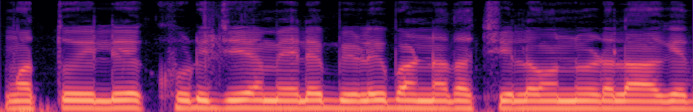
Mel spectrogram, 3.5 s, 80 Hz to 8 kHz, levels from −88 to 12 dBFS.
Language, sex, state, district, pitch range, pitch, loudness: Kannada, male, Karnataka, Bidar, 150-155 Hz, 150 Hz, -11 LUFS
